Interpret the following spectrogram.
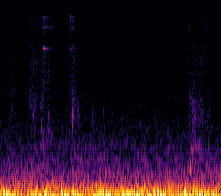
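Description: Steady low background rumble of the room, with a few faint ticks.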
